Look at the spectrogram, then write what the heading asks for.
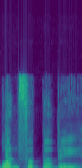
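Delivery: put-on poorly done, failed Irish accent. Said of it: "I can't do an Irish accent".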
